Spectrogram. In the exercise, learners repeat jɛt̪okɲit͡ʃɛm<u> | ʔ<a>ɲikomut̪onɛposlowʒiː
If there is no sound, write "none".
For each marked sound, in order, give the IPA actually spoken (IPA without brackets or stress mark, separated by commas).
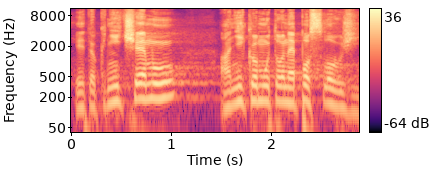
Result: u, a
